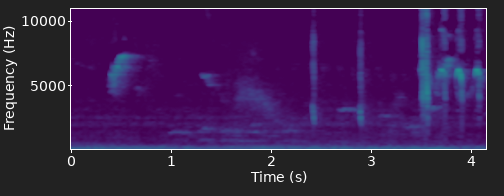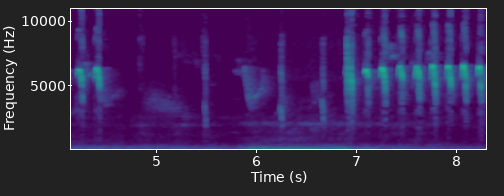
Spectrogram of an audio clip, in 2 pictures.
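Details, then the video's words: A lively velvet-fronted nuthatch, whose song serves as a tutor for songbirds, gives scattered high chips and then two bursts of rapid, piercing repeated notes. The second trill is longer, with about ten evenly spaced notes. "BURUNG RAMBAT GACOR...!! JENIS RAMBATAN PARUH MERAH YANG DI JADIKAN UNTUK MASTERAN BURUNG KICAU"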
